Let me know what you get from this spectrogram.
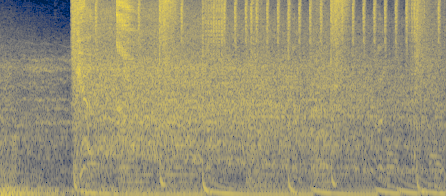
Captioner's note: crowd roars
